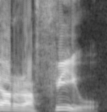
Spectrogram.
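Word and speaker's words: الرافع: উচ্চারণটি হবে আর রাফিউ যার অর্থই হলো মুমিনদের মুয়াজ্জাদা উঁচুকারী।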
